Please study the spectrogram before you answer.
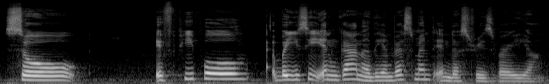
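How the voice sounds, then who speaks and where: A woman's voice: medium pitch, moderate pace, warm tone. A middle-aged woman from Jamaica, a guest in an interview, explaining finance earnestly with frequent restarts. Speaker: investment professional guest. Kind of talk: interview conversation.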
